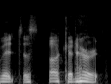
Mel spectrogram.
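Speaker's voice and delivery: normal talking voice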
